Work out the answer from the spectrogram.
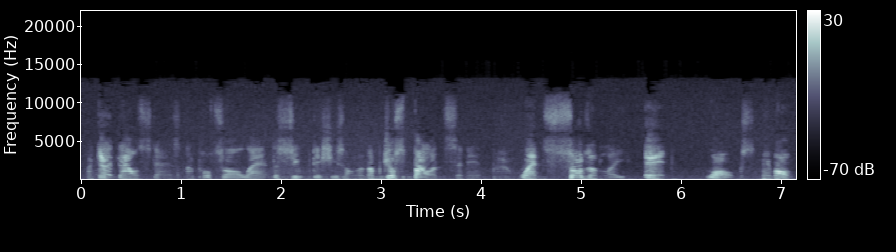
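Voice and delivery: normal talking voice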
